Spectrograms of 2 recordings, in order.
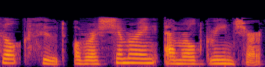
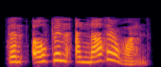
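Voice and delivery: high-pitched, urgent insistence; shrill demand; 7 semitones higher, 3 dB louder than usual. A narrator's reading. Clary pressing Magnus to open a portal, shrill. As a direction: demand it in a raised, pleading pitch.

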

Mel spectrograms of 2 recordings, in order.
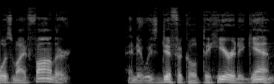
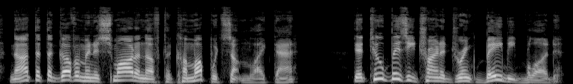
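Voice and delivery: put-on brash old man voice; 6 semitones higher, 4 dB louder than usual. A narrator's reading. Saul voiced in narration.

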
